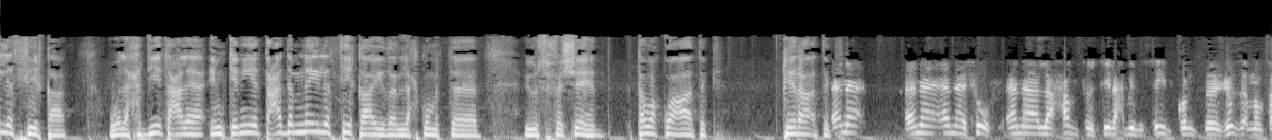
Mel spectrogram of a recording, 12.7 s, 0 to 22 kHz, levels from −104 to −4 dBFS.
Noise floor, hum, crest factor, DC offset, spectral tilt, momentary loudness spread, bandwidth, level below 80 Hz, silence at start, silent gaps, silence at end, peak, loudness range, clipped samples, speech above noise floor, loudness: -40 dBFS; none; 14 dB; under 0.1%; -5 dB/octave; 6 LU; 8 kHz; -32 dBFS; 0 s; none; 0 s; -2 dBFS; 3 LU; under 0.1%; 24 dB; -16 LUFS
